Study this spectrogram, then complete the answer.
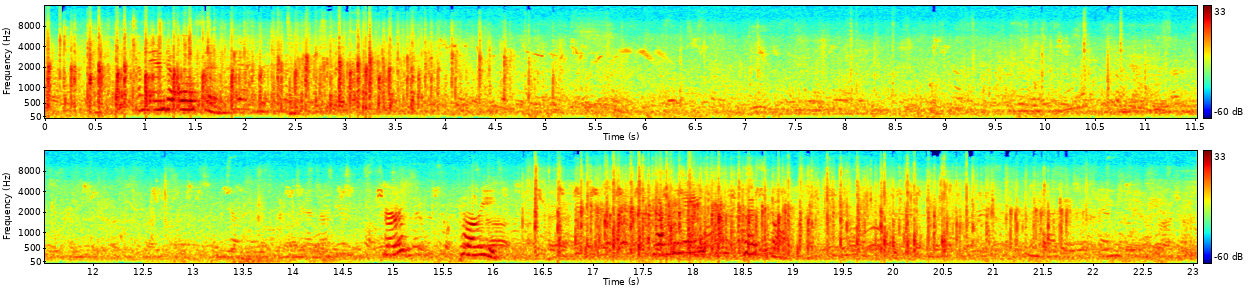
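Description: An audience claps its hands.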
